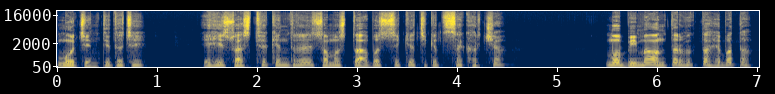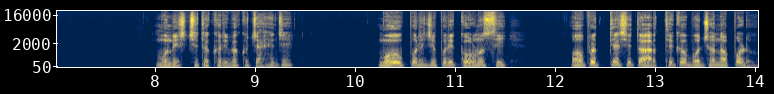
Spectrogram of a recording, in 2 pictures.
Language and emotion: Odia, fearful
